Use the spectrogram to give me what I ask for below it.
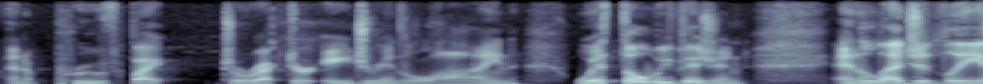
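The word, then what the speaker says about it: Lyne: how the movie looks is it pronounced line i always said adrian lynn adrian line's films have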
